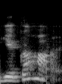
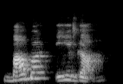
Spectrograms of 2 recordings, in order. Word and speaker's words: Baba Yaga: We call him Yaga, and somehow it is the stress is falling on the first syllable, which is wrong. Baba Yaga.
